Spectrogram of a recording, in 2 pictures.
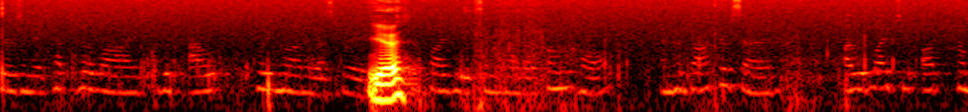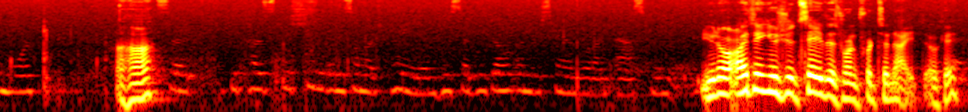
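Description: A man talks calmly and softly, heard from a distance.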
